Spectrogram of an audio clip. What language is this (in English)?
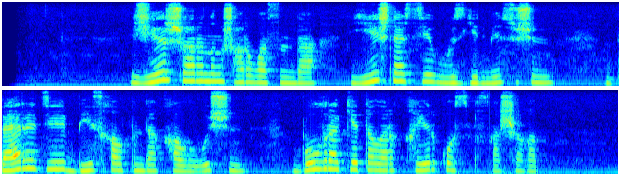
Kazakh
